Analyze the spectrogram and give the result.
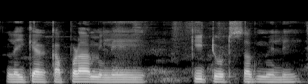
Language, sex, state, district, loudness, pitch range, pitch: Bhojpuri, male, Uttar Pradesh, Deoria, -18 LUFS, 115-125 Hz, 120 Hz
